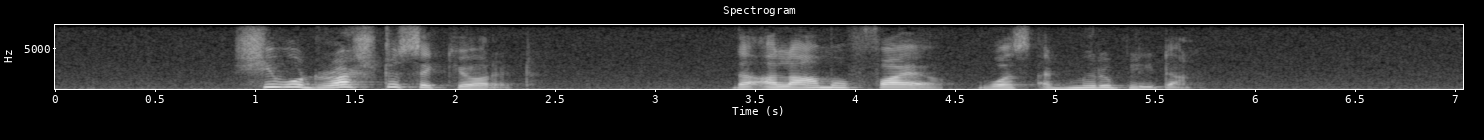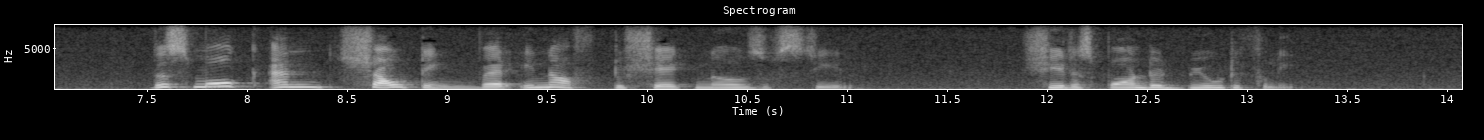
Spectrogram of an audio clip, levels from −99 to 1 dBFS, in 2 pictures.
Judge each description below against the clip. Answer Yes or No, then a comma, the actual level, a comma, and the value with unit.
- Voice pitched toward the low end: No, high, 230 Hz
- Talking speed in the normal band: No, slow, 115 wpm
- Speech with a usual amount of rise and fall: No, wide, 5.8 semitones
